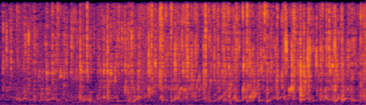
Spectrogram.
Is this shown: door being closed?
no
